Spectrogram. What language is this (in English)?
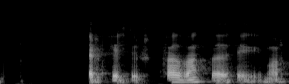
Icelandic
